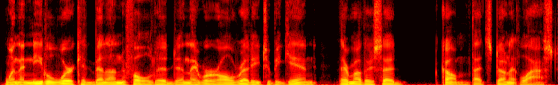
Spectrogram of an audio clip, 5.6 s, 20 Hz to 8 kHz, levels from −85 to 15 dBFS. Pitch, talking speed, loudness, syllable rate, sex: 90 Hz, 235 wpm, -18 LUFS, 6.0 syllables/s, male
